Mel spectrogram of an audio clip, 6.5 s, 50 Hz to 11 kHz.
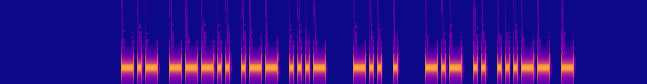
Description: Morse code, heard as a keyed tone, about 30 wpm, 700 Hz. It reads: K8WV DE KI3T
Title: USA Callsign DE Callsign - 4 Characters - 30wpm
